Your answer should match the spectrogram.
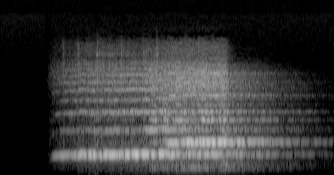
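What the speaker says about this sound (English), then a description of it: "it's a wooden flute I recorded" A single sustained wooden flute note sounds clearly and close, breathy with a slight wavering, then fades out with a soft reverberant tail.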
